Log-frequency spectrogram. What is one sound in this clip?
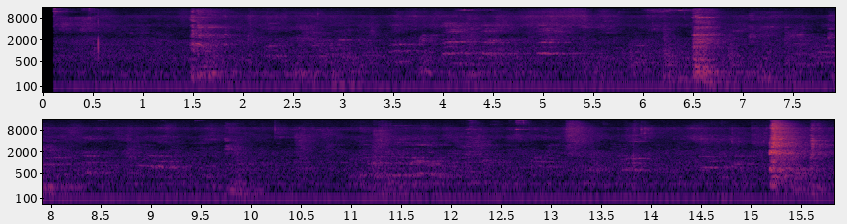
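An elderly man speaks calmly through a microphone and loudspeakers in an echoing hall.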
